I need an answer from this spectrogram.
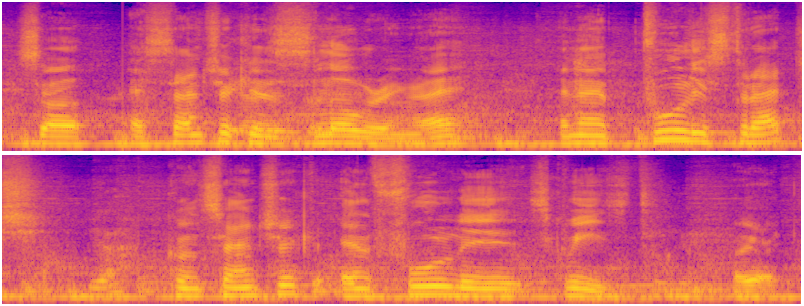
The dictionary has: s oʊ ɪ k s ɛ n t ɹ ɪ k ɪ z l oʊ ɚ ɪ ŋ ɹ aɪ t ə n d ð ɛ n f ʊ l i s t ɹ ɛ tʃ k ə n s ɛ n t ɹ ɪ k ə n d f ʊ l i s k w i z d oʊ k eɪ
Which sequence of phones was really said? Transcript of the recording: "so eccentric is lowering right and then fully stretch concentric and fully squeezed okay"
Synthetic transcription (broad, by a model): s oʊ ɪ s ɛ n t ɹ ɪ k ɪ z l oʊ ɚ ɪ ŋ ɹ aɪ t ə n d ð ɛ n f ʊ l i s t ɹ ɛ tʃ k ə n s ɛ n t ɹ ɪ k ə n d f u l i s k w i z d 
